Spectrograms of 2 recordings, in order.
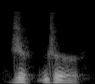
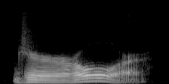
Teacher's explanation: The DR makes a J sound like in juice and jump. Plus the R, jr.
